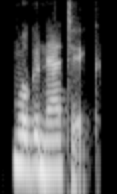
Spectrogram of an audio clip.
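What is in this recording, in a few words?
"morganatic", Indian English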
